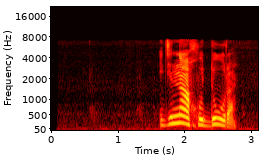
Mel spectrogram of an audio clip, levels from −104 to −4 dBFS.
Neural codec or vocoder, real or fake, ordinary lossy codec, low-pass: none; real; none; 7.2 kHz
